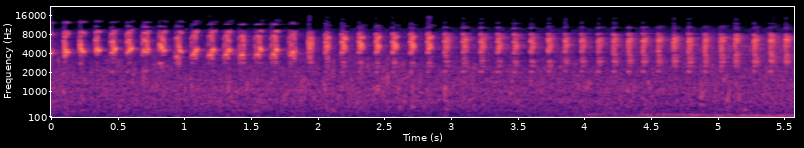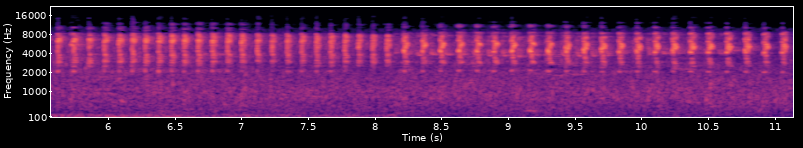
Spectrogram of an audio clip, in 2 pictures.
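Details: Master recording of a lovebird, made to train other birds, with running water: a long, dense rattle of high chattering notes that repeats rapidly and evenly for the full length, with no breaks.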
